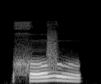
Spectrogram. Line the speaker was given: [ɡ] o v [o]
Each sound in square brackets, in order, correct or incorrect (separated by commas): incorrect, incorrect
